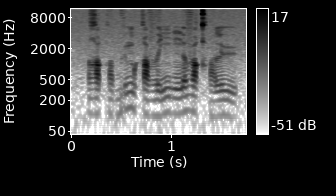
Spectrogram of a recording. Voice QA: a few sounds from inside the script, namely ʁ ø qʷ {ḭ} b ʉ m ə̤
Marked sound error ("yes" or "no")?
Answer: yes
